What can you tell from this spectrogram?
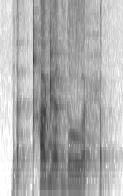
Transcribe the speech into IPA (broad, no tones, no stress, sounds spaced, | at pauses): ɾ ʊ ɡ qʰ ʌ ɖ əː ɡ ɾ u ħ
